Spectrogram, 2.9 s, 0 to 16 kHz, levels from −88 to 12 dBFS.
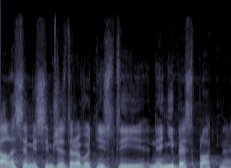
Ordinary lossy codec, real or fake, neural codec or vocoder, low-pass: AAC, 96 kbps; real; none; 14.4 kHz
